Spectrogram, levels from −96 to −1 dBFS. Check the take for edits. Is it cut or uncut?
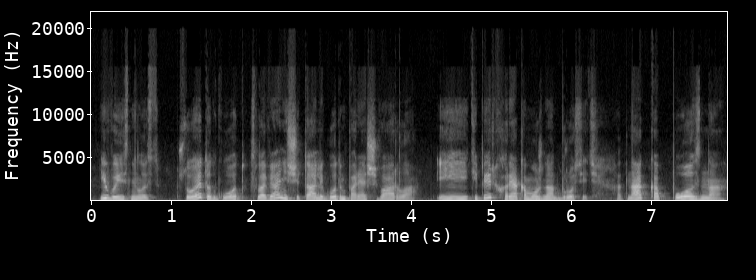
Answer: uncut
